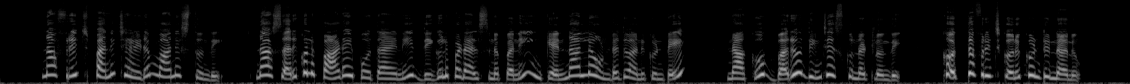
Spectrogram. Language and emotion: Telugu, happy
